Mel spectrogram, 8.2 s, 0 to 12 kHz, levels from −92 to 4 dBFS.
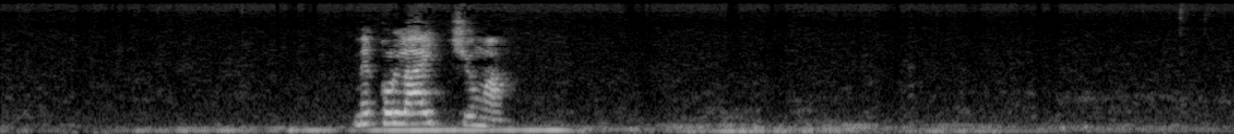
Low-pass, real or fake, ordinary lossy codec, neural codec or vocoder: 10.8 kHz; real; AAC, 64 kbps; none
